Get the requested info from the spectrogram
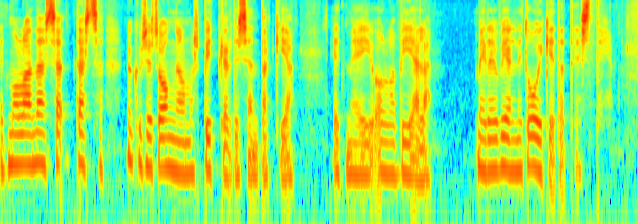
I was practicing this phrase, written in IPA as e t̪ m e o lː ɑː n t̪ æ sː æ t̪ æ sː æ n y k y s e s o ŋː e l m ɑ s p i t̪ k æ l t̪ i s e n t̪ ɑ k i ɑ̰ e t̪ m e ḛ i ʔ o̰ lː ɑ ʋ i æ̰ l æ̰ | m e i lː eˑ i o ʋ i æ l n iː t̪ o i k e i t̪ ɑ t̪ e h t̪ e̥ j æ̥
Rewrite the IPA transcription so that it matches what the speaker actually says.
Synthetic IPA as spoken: e t̪ m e o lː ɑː n t̪ æ sː æ t̪ æ sː æ n y k y s e s o ŋː e l m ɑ s p i t̪ k æ l t̪ i s e n t̪ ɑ k i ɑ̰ e t̪ m e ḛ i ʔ o̰ lː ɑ ʋ i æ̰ l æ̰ | m e i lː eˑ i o ʋ i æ l n iː t̪ o i k e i t̪ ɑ t̪ e s t̪ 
